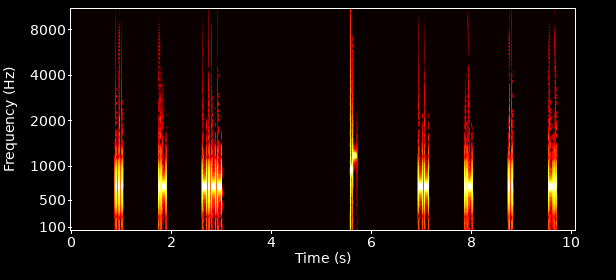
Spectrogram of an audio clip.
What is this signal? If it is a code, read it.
Morse code, heard as a keyed tone, about 41 wpm, spaced as for 11 wpm, 690 Hz. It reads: SAY MAIN
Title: 8x Character Spacing - Top 500 Words - 40wpm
